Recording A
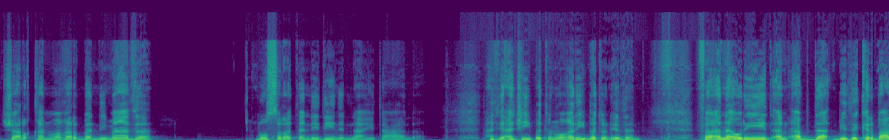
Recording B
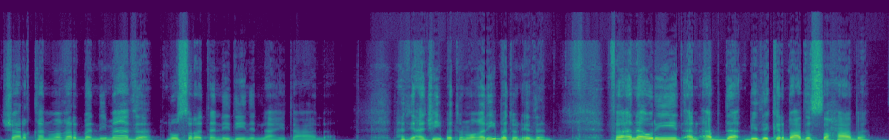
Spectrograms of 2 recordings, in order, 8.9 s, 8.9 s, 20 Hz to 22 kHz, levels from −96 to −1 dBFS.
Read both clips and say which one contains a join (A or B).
B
